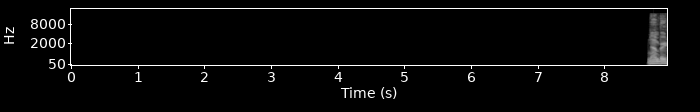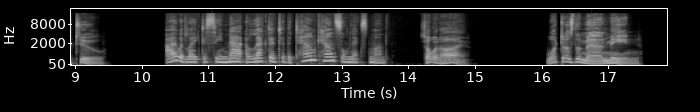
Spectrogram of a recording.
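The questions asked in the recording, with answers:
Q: What does the man mean?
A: He also wants Matt elected to the town council.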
